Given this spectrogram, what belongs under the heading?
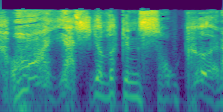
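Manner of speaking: low, crooning vampire-ish preacher voice; Blackula-like preacher. Retold or imitated. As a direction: purr it like a smooth seductive preacher. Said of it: "sound like Blackula".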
